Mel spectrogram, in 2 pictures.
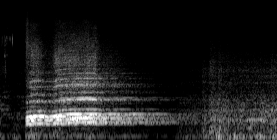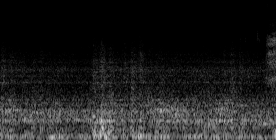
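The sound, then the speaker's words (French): A train in Russia sounds a loud, steady horn blast lasting about two seconds, then pulls away with a continuous rumbling, clattering roll of wheels on rails that carries on to the end. “Et jetant un dernier regard à la faucille et au marteau, ils embarquent dans le train et repartent aussitôt.”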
